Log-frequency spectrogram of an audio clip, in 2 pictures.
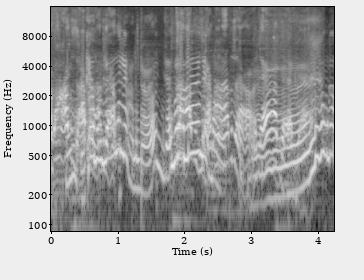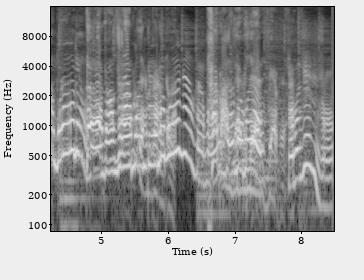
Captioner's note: puppets chatter excitedly; chatter continues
